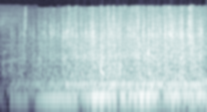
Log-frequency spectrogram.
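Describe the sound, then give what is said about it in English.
Steady monsoon rain pours down in the city of Gunnison, Colorado, during a drought emergency: a dense hiss of drops spattering on surfaces that swells in the first moments and then holds even, with a low background rumble and no voices. “This is a welcome sound in the city of Gunnison, where Colorado's governor has declared a drought emergency.”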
